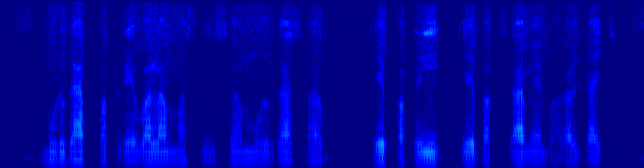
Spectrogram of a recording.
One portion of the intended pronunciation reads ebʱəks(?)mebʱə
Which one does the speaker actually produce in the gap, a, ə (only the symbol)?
a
